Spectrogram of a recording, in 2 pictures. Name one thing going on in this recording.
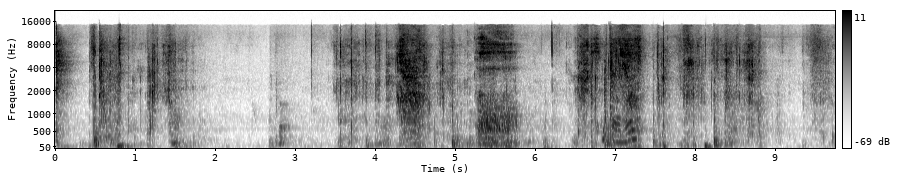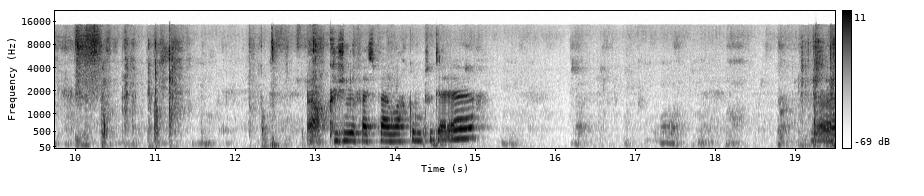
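Paper rustles and crinkles as it is folded.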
